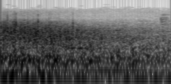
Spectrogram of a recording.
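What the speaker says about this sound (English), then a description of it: "without warning, a major explosion occurs at an industrial facility" A major explosion at an industrial facility erupts as a loud, dense roar of broadband rumble that sustains for about a second, close and overwhelming, with no voices.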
